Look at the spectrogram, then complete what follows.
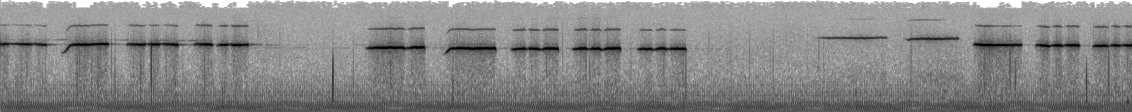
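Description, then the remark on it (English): A white-throated sparrow's autumn song: clear, high whistled notes in several short phrases, each note repeated, some sliding slightly in pitch, over a steady low background hum. “They seldom sing in autumn, and even when one does, his song sounds pitiful, a dismal version of the beautiful spring whistle.”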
